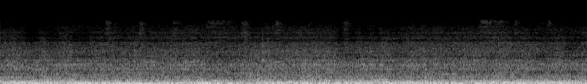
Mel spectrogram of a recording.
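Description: Steady low rumble of a moving passenger train's carriage running on the rails, heard from inside the carriage, with faint scattered clicks over the top.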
